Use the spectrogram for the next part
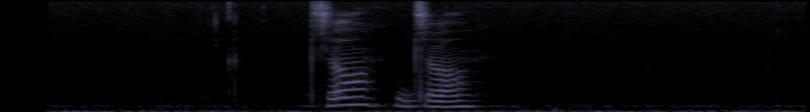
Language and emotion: Russian, neutral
